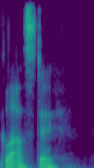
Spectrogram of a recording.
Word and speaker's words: Gloucester: You pronounce it Gloucester. – Gloucester. – It looks like Gloucester, but it's Gloucester. – Gloucester.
